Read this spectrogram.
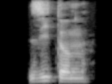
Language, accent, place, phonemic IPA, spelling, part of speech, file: French, France, Lyon, /zi.tɔm/, zythum, noun, LL-Q150 (fra)-zythum.wav
- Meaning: zythum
